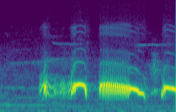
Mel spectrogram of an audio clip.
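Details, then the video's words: Spotted dove used as a decoy to stimulate other doves to sing: a partial cooing phrase of short hooked notes and one long drawn-out falling coo, then a further coo starting, low-pitched and clear. "Tiếng chim cu gáy kích bổi nhanh nổi, cu gáy mồi luyện bổi hót theo"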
